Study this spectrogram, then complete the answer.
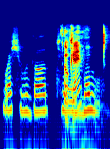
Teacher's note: our tone goes up just a touch more than when we would normally say dinner, right? So it's dinner, so just a touch more.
